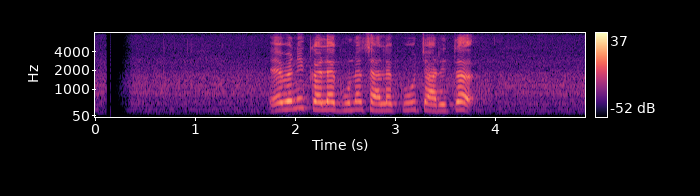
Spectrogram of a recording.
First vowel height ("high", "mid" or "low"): mid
